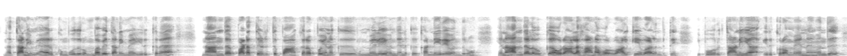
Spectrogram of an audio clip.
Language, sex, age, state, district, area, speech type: Tamil, female, 30-45, Tamil Nadu, Tiruppur, rural, spontaneous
